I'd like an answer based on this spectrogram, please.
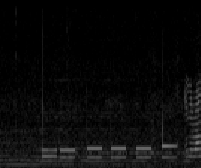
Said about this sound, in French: J'ai un coup de fil important à passer, je dois vous laisser.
